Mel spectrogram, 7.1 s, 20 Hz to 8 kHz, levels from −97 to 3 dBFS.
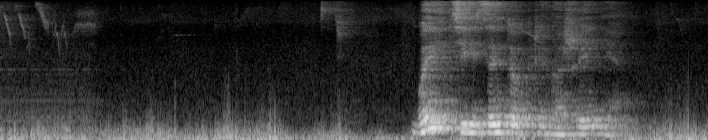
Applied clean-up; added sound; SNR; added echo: none; Wind / Bird; 11 dB; reverberation time 0.9 s.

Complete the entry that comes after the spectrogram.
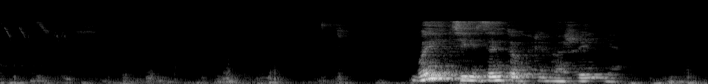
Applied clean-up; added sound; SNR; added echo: classical method WPE with log-MMSE.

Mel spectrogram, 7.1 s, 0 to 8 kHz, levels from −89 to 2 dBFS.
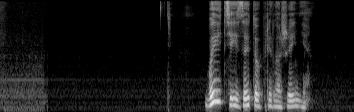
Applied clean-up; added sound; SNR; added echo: none; none; none; none.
